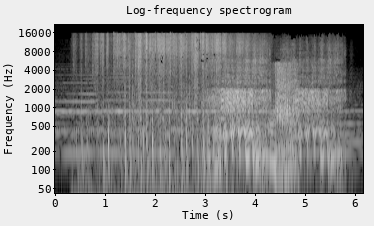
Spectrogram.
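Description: Clip-clop of hooves as the horses of two riders arrive across desert sand, a busy stream of many hoofbeats that grows louder midway, with a horse's whinny rising above the trotting.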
